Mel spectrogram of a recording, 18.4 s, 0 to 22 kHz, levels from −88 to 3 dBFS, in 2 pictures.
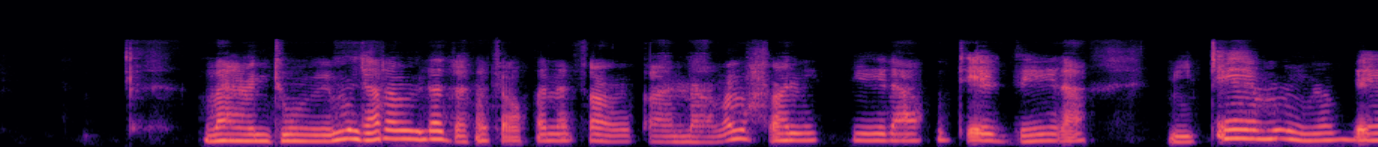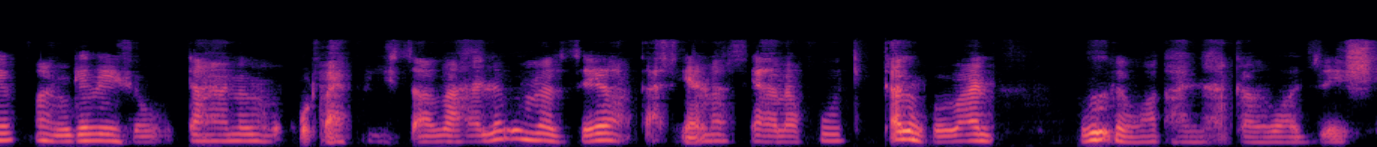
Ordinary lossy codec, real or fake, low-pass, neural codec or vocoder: AAC, 32 kbps; fake; 7.2 kHz; codec, 24 kHz, 1 kbps, SNAC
